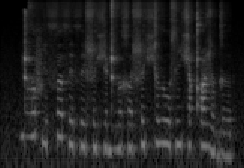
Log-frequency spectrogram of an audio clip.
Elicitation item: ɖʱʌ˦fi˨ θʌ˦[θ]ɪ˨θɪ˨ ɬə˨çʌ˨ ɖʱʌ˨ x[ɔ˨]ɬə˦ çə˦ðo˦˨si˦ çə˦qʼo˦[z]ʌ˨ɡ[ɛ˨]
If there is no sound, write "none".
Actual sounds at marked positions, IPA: θ, ʌ˨, ɮ, ə˨

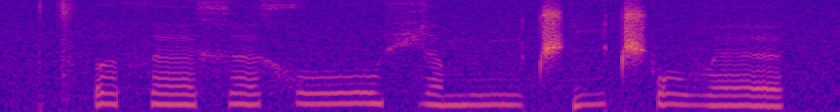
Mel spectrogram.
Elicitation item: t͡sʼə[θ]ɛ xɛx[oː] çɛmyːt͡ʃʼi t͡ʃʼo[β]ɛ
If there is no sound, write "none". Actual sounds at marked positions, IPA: θ, oː, β

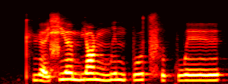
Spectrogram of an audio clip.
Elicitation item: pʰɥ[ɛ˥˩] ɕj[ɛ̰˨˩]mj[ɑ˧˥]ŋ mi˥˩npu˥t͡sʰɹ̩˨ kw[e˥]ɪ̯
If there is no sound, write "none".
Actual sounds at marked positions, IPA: ɛ̰˨˩, ɛ˥˧, ɑ˥˧, e˥

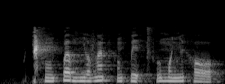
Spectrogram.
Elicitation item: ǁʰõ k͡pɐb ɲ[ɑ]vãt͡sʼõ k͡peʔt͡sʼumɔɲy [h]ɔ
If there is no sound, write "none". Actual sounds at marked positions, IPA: ʌ, h

